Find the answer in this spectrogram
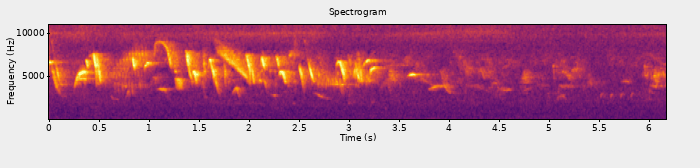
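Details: Bird chirping outdoors among greenery: dense, rapid high-pitched twitters and short sweeping chirps crowd the first four seconds. The calls then thin out to faint scattered peeps over a soft background hush.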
